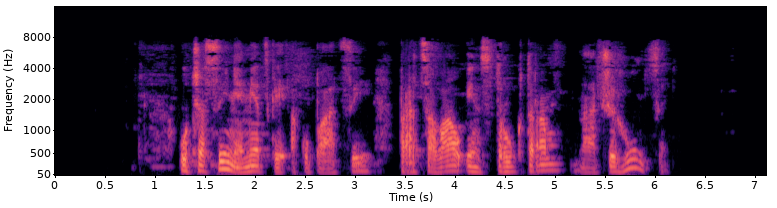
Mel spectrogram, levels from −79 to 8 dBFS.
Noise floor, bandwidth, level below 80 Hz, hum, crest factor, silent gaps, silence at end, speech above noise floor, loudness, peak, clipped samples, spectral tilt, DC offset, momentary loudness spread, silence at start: -39 dBFS; 8.4 kHz; -50 dBFS; none; 18 dB; none; 1 s; 21 dB; -18 LUFS; -2 dBFS; under 0.1%; -3.5 dB/octave; under 0.1%; 12 LU; 0.85 s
